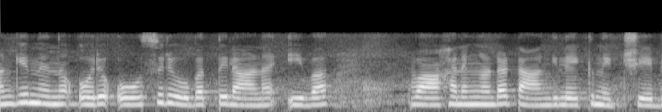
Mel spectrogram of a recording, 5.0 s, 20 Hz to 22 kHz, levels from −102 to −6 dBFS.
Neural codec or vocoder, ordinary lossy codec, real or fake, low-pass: none; none; real; 7.2 kHz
